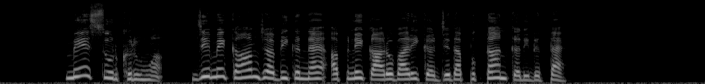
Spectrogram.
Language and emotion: Dogri, happy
